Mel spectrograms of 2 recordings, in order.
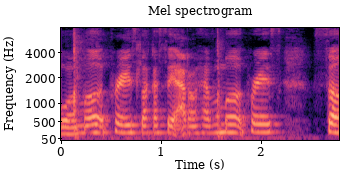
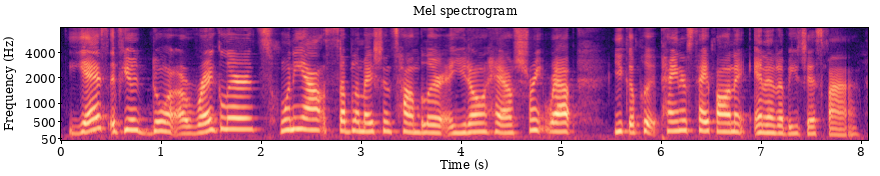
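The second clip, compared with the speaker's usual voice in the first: loud; 3 semitones higher, 11 dB louder than usual. Real, not acted. Sped-up loud explanation.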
